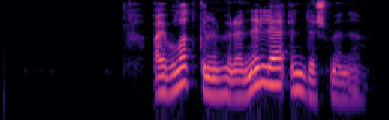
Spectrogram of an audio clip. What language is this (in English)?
Bashkir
